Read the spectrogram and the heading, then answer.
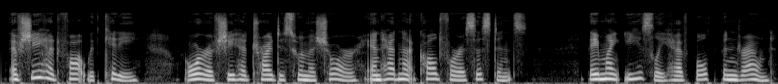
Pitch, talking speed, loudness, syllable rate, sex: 220 Hz, 210 wpm, -18 LUFS, 5.7 syllables/s, female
